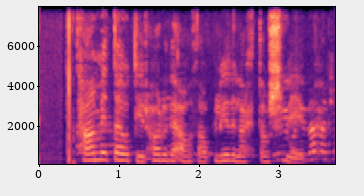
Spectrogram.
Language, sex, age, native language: Icelandic, female, 13, Icelandic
